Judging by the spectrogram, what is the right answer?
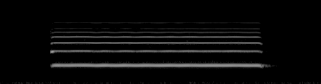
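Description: A recorder sounds a single note A, fingered with two fingers and the thumb behind, held pure and steady for roughly two seconds against near silence before ending.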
